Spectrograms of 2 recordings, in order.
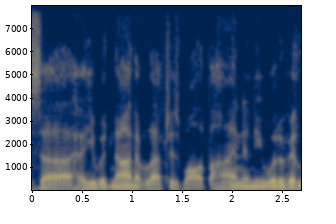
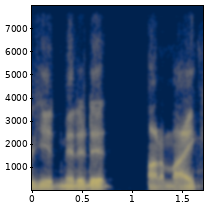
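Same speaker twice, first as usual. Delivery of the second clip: ordinary delivery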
